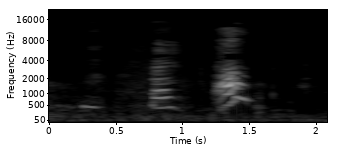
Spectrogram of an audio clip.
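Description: A baby making two short, high-pitched vocal sounds, the second a squeal that rises and falls in pitch.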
